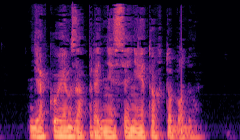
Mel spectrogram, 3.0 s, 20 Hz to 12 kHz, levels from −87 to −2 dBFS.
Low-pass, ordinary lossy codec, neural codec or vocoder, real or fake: 10.8 kHz; AAC, 32 kbps; none; real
